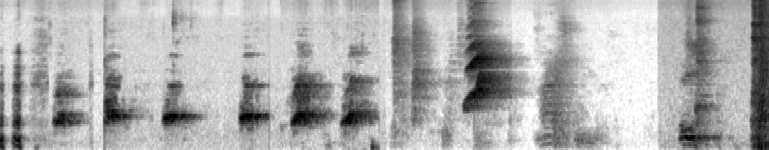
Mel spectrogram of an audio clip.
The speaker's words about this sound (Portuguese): Ou então posso vir aqui à minha cadela para ladrar, que é um bom final para o podcast.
